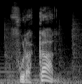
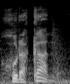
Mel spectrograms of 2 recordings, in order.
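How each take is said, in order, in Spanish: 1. La palabra empieza con un sonido f. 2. La palabra empieza con un sonido h aspirada. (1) "furacán con F" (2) "huracán con J"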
